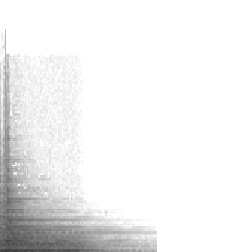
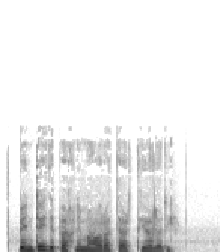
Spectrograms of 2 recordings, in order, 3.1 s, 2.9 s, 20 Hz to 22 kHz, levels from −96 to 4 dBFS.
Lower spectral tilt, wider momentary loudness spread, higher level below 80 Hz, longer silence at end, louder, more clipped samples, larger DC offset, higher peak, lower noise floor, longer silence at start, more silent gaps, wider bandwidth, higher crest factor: second, -6 dB/octave vs -7.5 dB/octave; first, 20 LU vs 11 LU; first, -40 dBFS vs -76 dBFS; first, 0.95 s vs 0.65 s; second, -28 LUFS vs -25 LUFS; neither; neither; about the same, -8 dBFS vs -6 dBFS; second, -59 dBFS vs -71 dBFS; second, 0 s vs 0.25 s; neither; first, 16 kHz vs 10 kHz; about the same, 22 dB vs 18 dB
